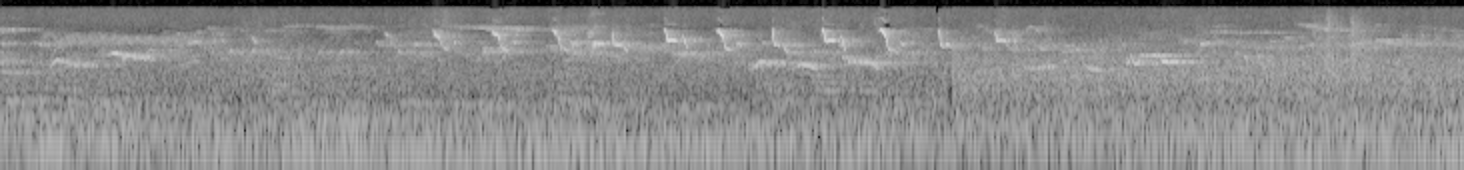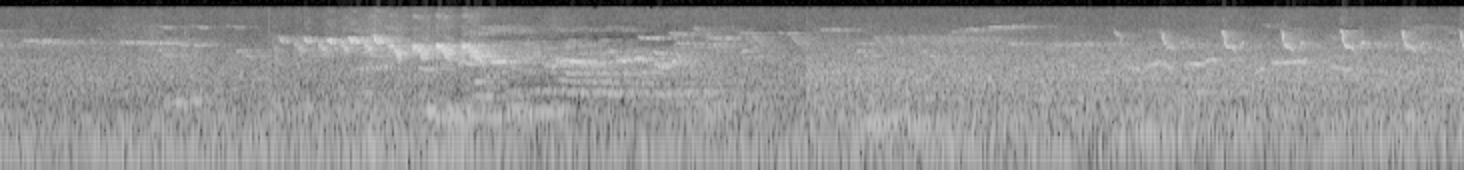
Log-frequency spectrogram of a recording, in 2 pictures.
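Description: Small birds chirping in quick, short calls over a steady low hum of room ambience, with a busier run of chirps about two-thirds of the way through.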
